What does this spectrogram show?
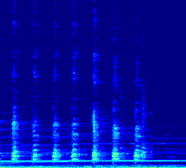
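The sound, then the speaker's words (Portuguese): A voice imitates a hen clucking, about seven short, evenly spaced clucks in a quick rhythm, fairly loud over a low background rumble. “que tem os animais registrados, é uma galinha.”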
